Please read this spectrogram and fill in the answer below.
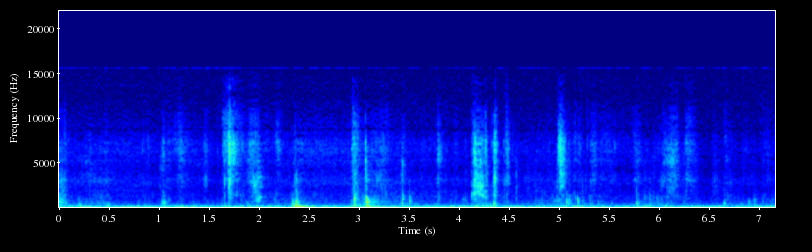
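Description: Sparse, irregular scuffs and clicks of movement, over a steady low hum.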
